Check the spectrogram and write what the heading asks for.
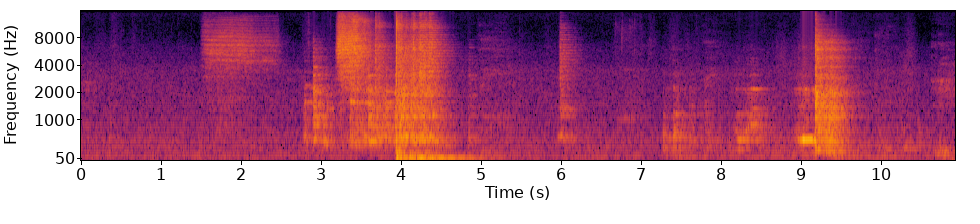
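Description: Barbell loaded with bumper plates during a deadlift: the plates rattle and clank, then land on the floor with a heavy thud about four seconds in. Several shorter metallic clanks and clinks follow.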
